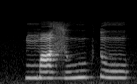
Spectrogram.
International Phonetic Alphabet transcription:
ŋ͡mɑzuːɡɗoː

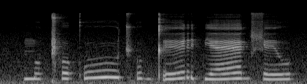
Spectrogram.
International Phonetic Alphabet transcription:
muǁʰokʼuː t͡ʃʼuɡkʼɪːr pʲɛːɡ ɬɪu̯

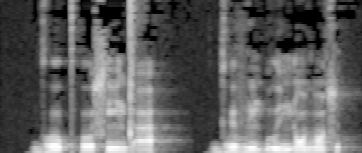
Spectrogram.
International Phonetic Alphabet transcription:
ɡʱo˧˥ pʰo˩˥sĩ˧˥da̰˩˥ | ɡʱɘ˧˥vĩ˧˥ ɓu˧˥y̯ ɲũ˧˥ðˤũ˧˥s

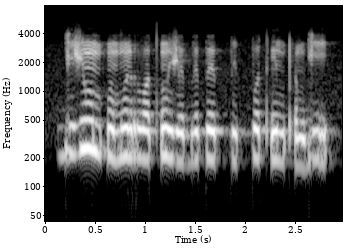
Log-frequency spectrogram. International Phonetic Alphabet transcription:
ɡiʒõm põbõr βɔtʼũ ʒøbøpø pːipːotʼĩm pʼəmɡi

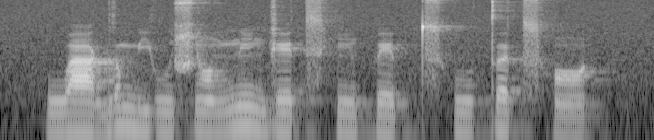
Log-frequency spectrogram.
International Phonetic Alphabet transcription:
wa˨˩ɡə˥˧mju˨˩ɕɔ̃˧ n̪ĩ˥˧ɡe˧t͡sʰĩ˨˩ pe˨p̚t͡sʰu˧t̪ə˦ t͡sʰɔ̃˨t̚

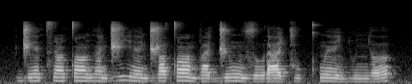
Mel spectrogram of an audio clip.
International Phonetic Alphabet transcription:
d͡ʒɛ̃t͡sĩtˤũɡã d͡ʒiɾɛ̃ d͡ʒutˤũba d͡ʒũ zoɾacu kʷʰɛ̃ʎu ɲʌ

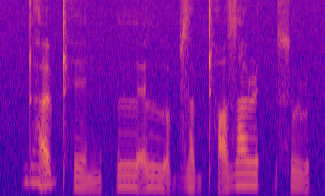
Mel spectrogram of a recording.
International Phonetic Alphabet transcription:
ɖʱa̰˦ɭʈʰe˨n | lːɛ̰˨ lːṵ˨bzˤɛ˨ɖ ʈʰɛ̰˨zˤe˦ɭ | su˨ɭ

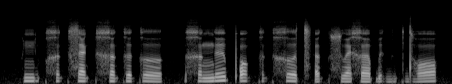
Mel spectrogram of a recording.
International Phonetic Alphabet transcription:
ɲɔkxɐksækxɐk ə kɤ | xɐŋɘ pʼɔkɐkxɤ t͡sʼɐksʷæxɐ ɓɘɡəkdʱɔ

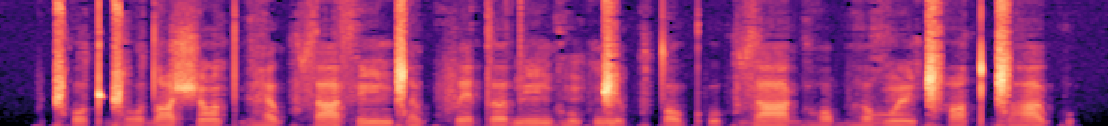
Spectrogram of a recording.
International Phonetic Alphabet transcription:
ǁʰotɡ͡ǁodɑʃɑ̃t ɡʱækʷsasĩ ɡ͡ǁækʷfetə dĩ ɡʱõkʷŋ͡ǁikʷtɔ kʷʼekʷza ɡʱɔbʱəʁʷẽ ǁʰɑtɡ͡ǁakʷ

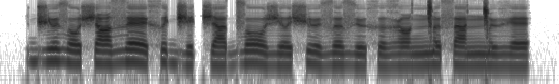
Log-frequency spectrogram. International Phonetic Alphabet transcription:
d͡ʒʏ˦zɔ˨ʃɑ˧ zɛ˦˨ xə˦d͡ʒə˨t͡ʃa˨d͡zɔ˦˨ ʒə˨ ʃʏ˦˨zə˧zʏ˨xə˨ ɣɑ˧ŋ͡ǀə˦sa˦ ŋ͡ǀʏ˧ɣɛ˧

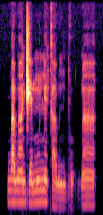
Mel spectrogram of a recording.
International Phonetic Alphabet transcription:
wa˦ wã˦d͡ʒɛ˦mũ˦nɛ̃˦ ka˧wĩ˧ɡ͡bo˨ ɡ͡bã˧

